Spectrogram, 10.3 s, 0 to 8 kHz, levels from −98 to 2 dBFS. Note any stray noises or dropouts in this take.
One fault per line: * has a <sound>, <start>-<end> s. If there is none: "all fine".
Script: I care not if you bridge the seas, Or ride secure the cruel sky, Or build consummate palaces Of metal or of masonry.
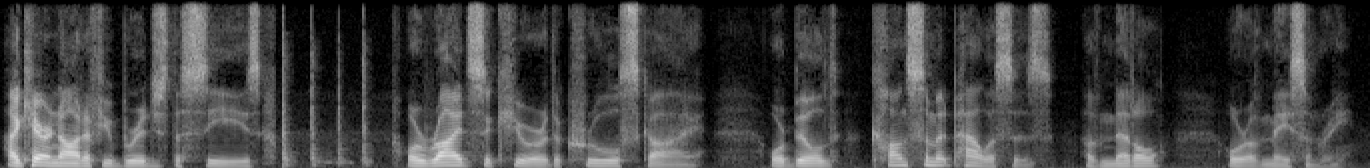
* has a tap, 2.1-2.8 s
